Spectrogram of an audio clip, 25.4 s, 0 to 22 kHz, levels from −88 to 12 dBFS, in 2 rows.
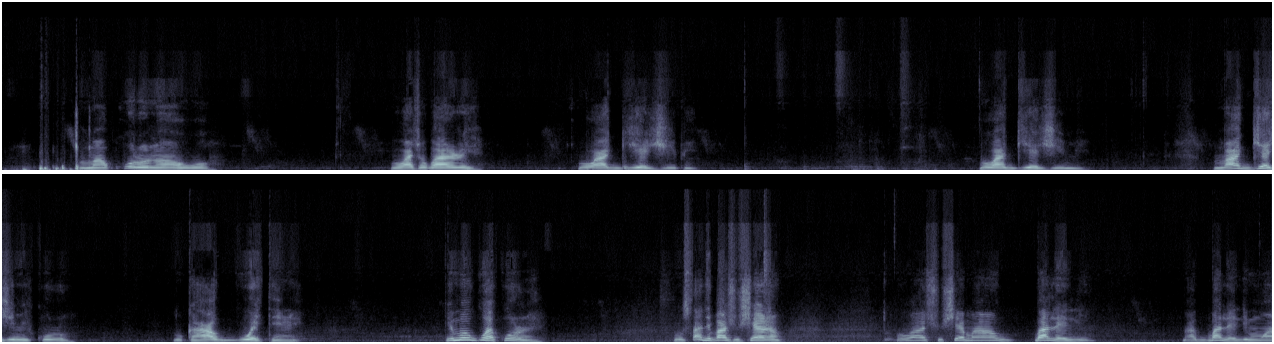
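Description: Speech throughout, and it's muffled and hoarse from start to end, plainly audible Opus compression damage, likely from a low rate around 16 kbps in its hybrid speech mode.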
